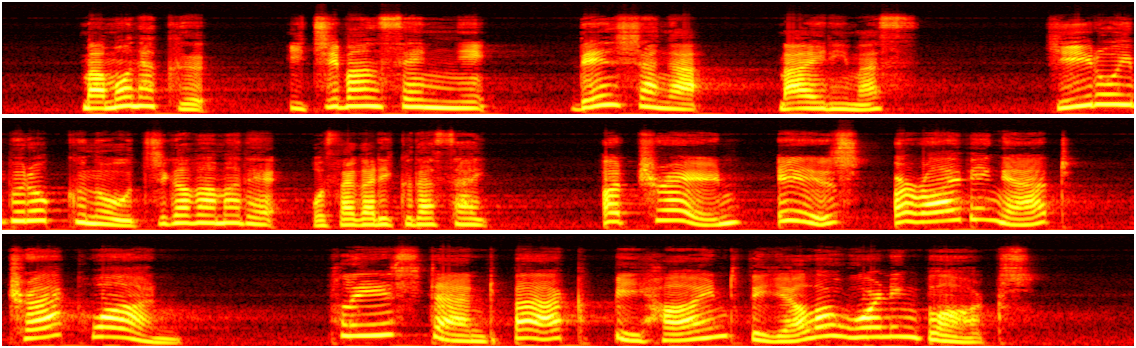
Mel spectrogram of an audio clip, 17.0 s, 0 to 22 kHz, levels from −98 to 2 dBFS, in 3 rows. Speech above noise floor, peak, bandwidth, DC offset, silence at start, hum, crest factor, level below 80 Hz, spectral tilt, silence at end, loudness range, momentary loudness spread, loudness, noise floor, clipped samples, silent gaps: 44 dB; -2 dBFS; 13.5 kHz; under 0.1%; 0.4 s; none; 16 dB; -68 dBFS; -4.5 dB/octave; 0.55 s; 3 LU; 12 LU; -17 LUFS; -61 dBFS; under 0.1%; none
